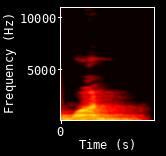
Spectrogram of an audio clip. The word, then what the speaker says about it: won: তাহলে জিতেছিল ইংরেজিতে কি, WON, বানানটা WON, কিন্তু উচ্চারণটা বলেছিলাম কি ওন, না ওন নয়, মনে রাখবে এটার উচ্চারণ কিন্তু ওয়ান, ONE, এর মতো উচ্চারণটা, কিন্তু বানানটা হবে WON।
